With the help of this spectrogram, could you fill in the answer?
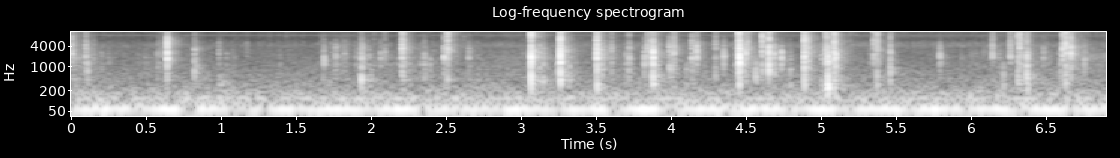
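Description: A small exfoliating bath sponge in a thin clear plastic wrapper is turned and crinkled between the fingers while both hands stretch the wrapper taut. Quiet, irregular bursts of sharp, bright crackles and snaps sound over a faint low hum, each crackle dying away almost instantly.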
